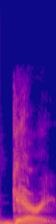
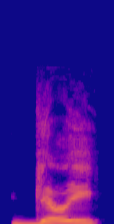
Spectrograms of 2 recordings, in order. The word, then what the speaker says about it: Gerry: I'm already Let's start first with, now, it is Gerry, right? Like I keep saying Gerry, correct. but it's spelled Gerry, but pronounced Gerry.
